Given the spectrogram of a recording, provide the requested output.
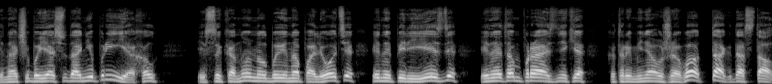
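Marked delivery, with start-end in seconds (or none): none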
